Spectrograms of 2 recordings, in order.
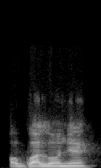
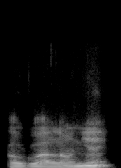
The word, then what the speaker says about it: Ogwaluonye: And, is your surname pronounced Ogwaluonye? You kind of have to go up. Ogwalonye. You have to go up. Ogwalonye. Yes. Second tone.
